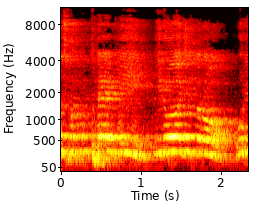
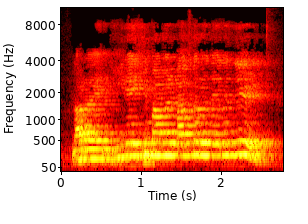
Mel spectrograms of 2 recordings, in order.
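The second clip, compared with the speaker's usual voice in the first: ordinary talk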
